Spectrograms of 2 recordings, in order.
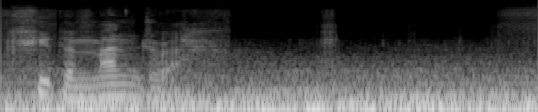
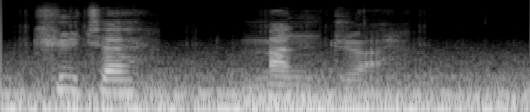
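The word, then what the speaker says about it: Cootamundra: in Australia this is Cooper mandra again uh silos on the railway line there for getting all the wheat out yeah I think you pronounce it couta mandra cter mandra sheep it's a sheep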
